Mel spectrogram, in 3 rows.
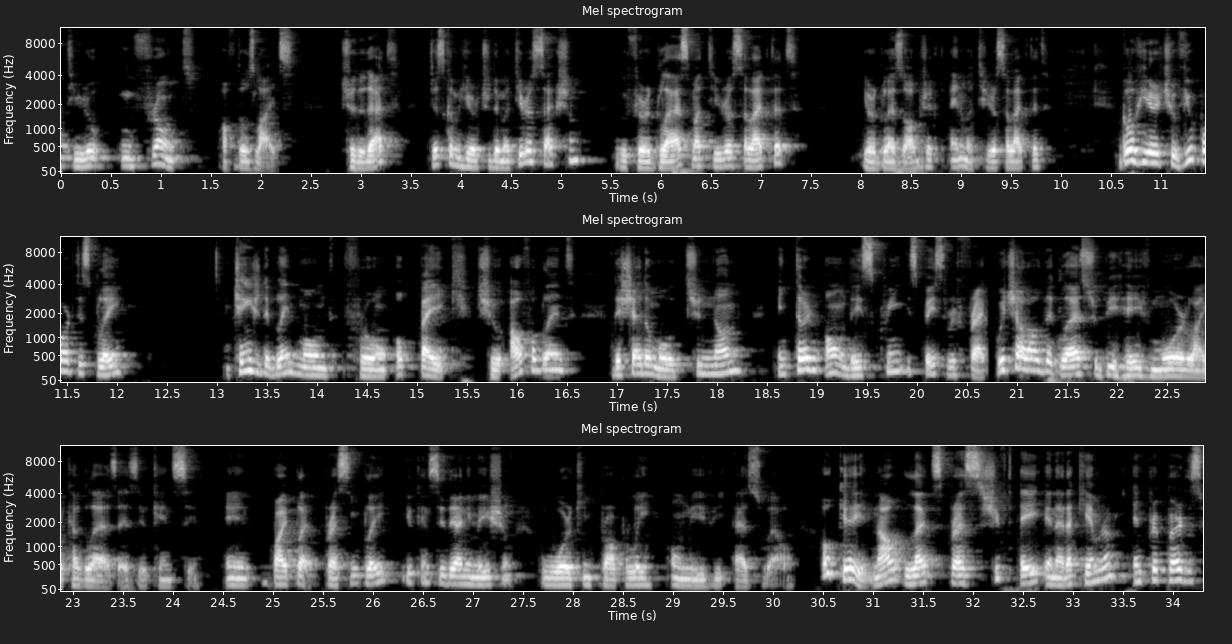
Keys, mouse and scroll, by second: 5.9 g, 8.2 g, 16.7-20.7 drag, 21.1 g, 24.9-30.2 drag, 30.2 middle click, 30.5-32.2 scroll up 2, 32.2-32.8 scroll up 1, 34.0 shift+a.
